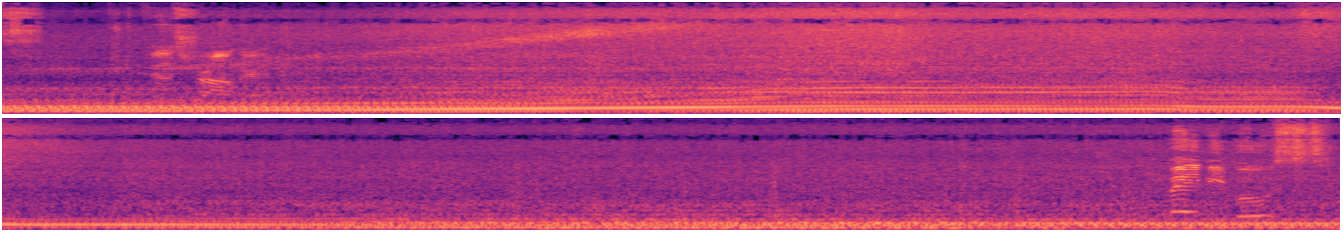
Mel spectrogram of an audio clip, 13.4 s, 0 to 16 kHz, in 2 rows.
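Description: A turbocharged SN95 Ford Mustang accelerating under boost, a loud close engine drone rising in pitch through a gear, then dropping and settling into a steady cruise rumble.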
